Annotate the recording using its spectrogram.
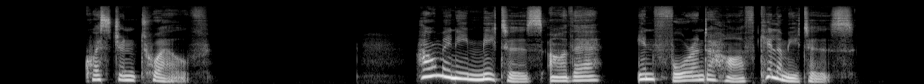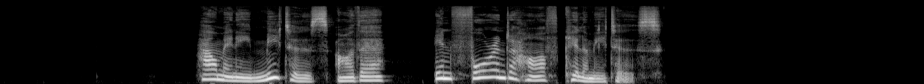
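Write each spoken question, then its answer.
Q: How many meters are there in 4.5 kilometres?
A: 4500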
